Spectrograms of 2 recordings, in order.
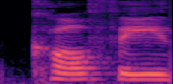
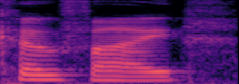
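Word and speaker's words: Ko-fi: I I started up that coffee that should be pronounced Kofi account and I have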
